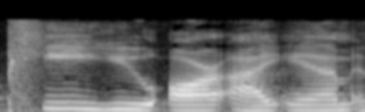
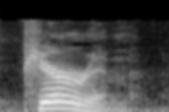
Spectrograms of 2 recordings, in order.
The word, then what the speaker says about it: Purim: It's spelled P U R I M. And let me tell you something the way I want to say it is Purim, but it's not pronounced like that, but it's Purim.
